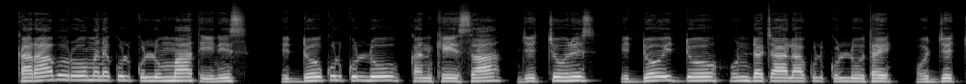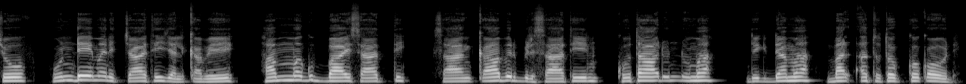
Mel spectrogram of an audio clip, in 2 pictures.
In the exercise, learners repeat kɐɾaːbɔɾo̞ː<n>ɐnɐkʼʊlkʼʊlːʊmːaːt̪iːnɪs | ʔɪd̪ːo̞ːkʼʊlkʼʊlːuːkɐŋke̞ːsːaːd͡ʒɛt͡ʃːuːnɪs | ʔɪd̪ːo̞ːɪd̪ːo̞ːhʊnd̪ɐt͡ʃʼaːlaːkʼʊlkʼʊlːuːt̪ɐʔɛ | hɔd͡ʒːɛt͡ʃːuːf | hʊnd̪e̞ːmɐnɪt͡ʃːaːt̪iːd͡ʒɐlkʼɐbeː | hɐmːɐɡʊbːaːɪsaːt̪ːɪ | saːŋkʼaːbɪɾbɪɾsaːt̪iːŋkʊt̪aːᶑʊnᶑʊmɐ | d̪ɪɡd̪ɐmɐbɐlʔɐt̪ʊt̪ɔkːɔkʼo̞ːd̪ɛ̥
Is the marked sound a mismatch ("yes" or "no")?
yes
